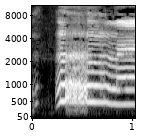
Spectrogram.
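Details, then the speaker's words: Sustained, tonal cry rising after a brief pause from a one-month-old baby boy while wearing yellow flowery clothes; infant crying. "why you crying because I let you wear the yellow and have flowery oh you don't like you want to [Music] change"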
